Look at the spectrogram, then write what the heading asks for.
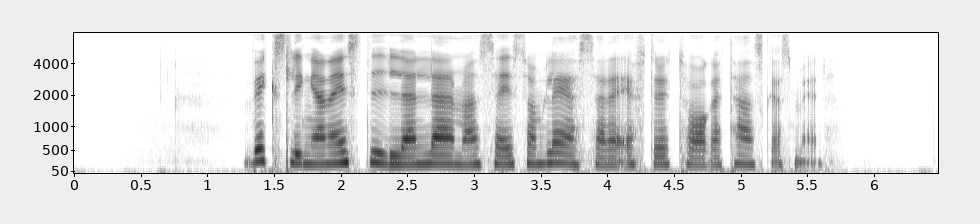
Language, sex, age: Swedish, female, 50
